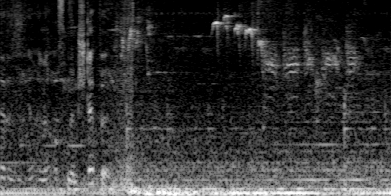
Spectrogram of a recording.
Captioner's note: intense music; birds chirping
